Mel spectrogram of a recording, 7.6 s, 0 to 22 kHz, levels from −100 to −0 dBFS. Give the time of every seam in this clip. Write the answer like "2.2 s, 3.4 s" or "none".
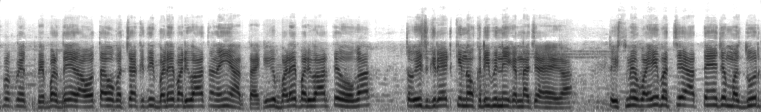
none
